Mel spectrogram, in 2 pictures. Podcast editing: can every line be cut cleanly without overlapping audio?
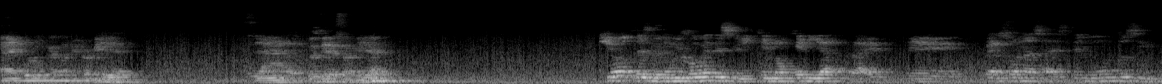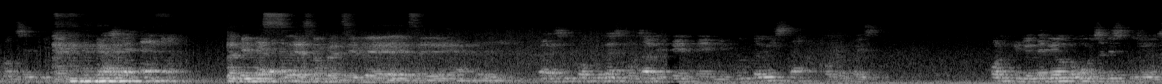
No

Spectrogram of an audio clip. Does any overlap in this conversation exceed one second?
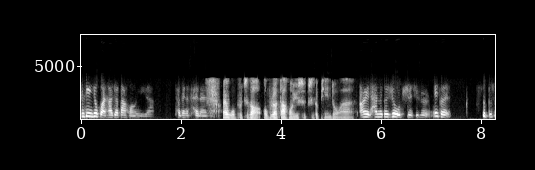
No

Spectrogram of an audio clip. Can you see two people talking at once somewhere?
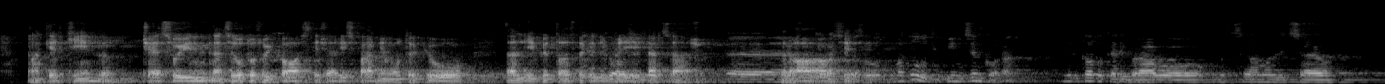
Yes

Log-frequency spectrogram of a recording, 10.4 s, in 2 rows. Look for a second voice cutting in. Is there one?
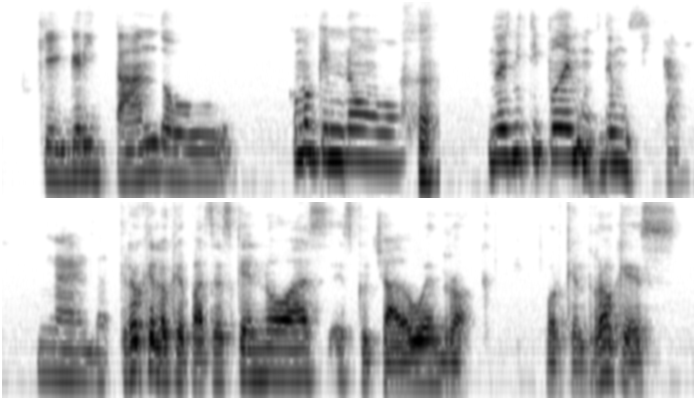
No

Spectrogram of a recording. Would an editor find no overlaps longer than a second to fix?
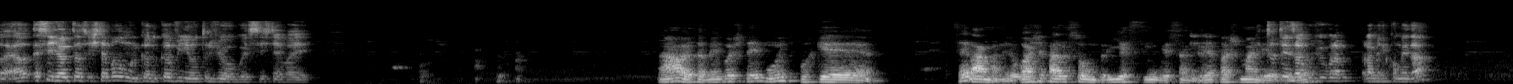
Yes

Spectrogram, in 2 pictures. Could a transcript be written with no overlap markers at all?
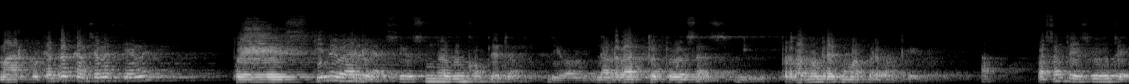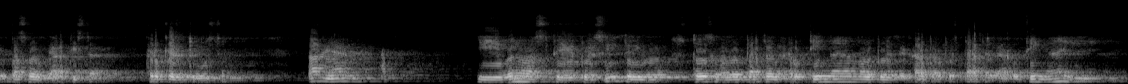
Yes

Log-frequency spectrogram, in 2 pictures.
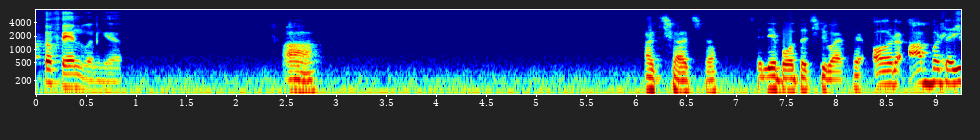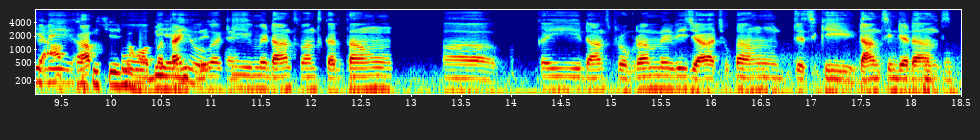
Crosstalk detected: Yes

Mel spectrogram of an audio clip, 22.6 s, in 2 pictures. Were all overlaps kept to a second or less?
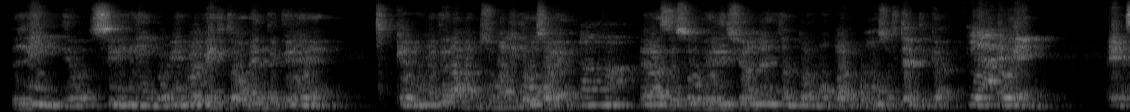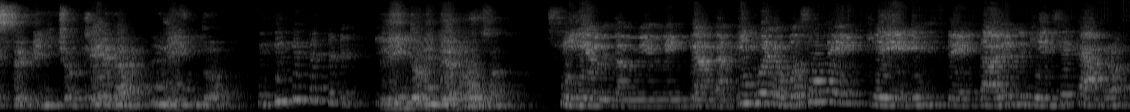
Yes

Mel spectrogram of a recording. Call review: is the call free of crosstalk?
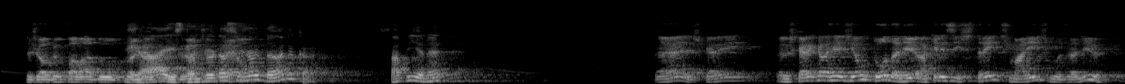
No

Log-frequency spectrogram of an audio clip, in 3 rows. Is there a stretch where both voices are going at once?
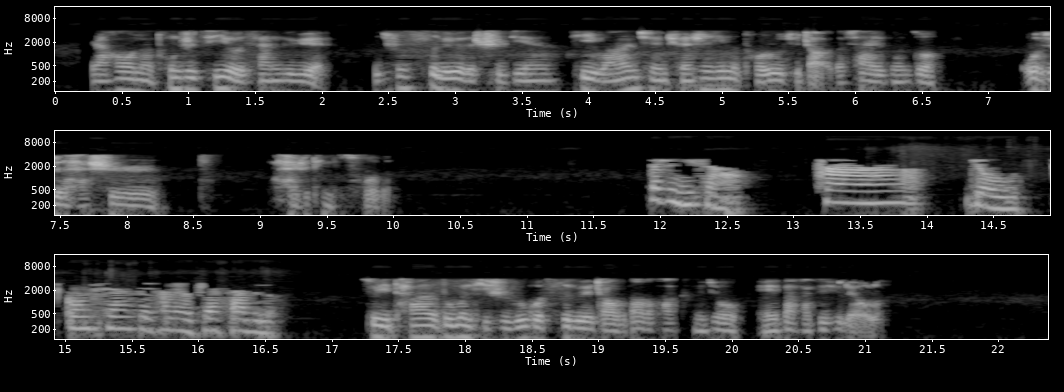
No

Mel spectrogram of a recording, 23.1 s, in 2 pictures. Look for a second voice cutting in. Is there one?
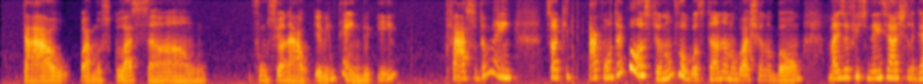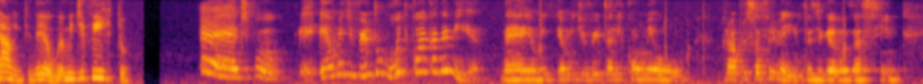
No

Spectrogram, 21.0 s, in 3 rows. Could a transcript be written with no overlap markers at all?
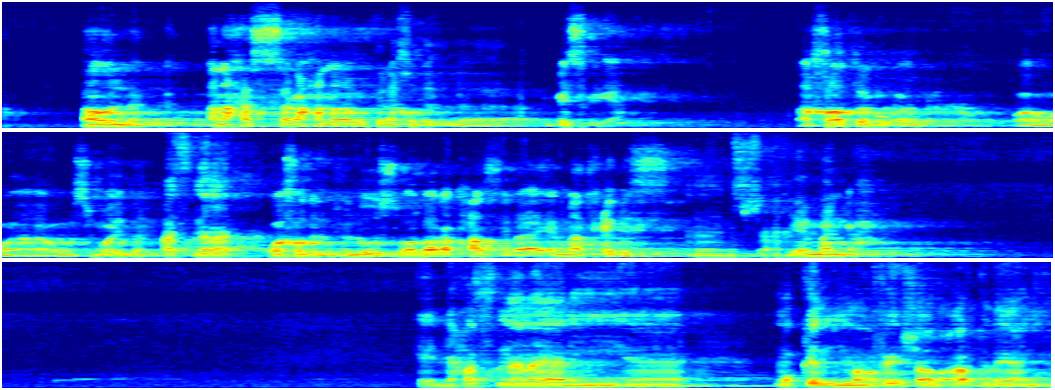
Yes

